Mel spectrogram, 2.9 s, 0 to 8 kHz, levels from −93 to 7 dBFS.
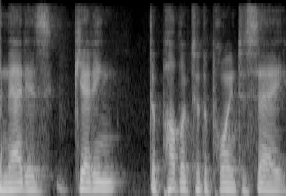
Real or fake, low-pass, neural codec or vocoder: real; 7.2 kHz; none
